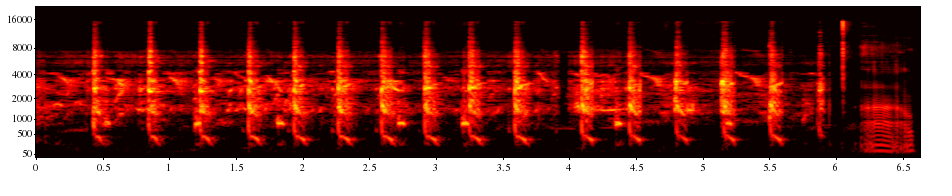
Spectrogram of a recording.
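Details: Watercock (Gallicrex cinerea) booming call: a rapid series of hollow, knocking notes, almost three per second, played back through a small speaker as a lure for trapping; a brief click ends the series.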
